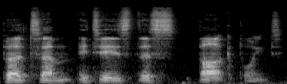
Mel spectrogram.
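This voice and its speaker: A man's voice: lowish voice, steady tone, extremely slow, a bit bright. A man, a tabletop game master, chatting casually and hesitantly with many restarts and fillers. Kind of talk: casual chat.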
